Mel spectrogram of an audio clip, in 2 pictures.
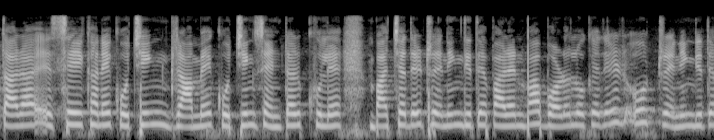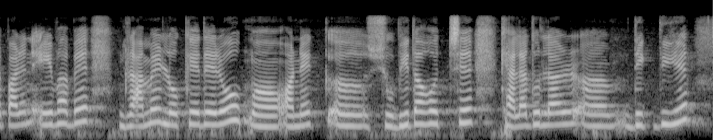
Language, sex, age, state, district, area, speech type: Bengali, female, 30-45, West Bengal, Paschim Bardhaman, urban, spontaneous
